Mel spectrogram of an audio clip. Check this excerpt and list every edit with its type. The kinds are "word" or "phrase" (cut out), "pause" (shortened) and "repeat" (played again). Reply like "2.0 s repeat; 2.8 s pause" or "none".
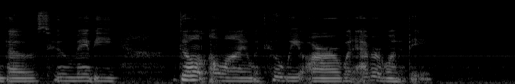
none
